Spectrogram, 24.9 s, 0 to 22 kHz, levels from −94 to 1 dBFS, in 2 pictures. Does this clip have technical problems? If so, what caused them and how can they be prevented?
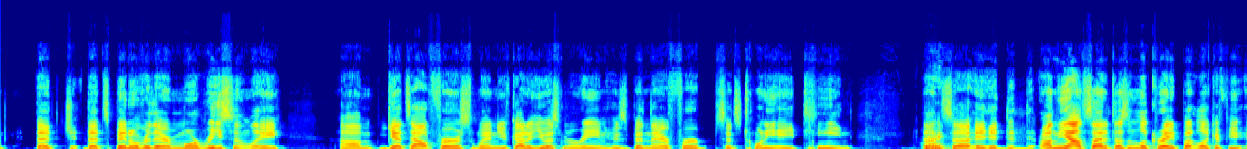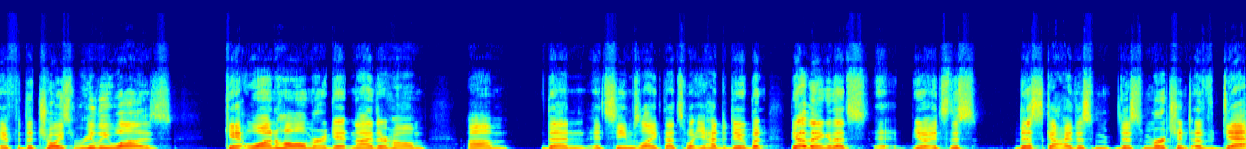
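No, nothing technical stands out anywhere in this speech recording, so there's no fault to trace or guard against.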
